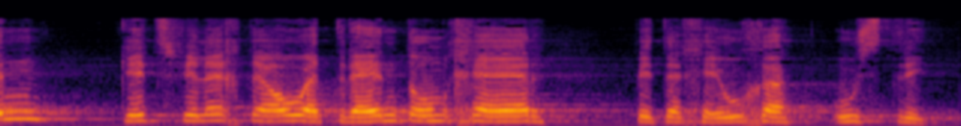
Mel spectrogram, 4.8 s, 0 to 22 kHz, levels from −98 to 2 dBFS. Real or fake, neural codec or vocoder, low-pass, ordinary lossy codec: real; none; none; none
